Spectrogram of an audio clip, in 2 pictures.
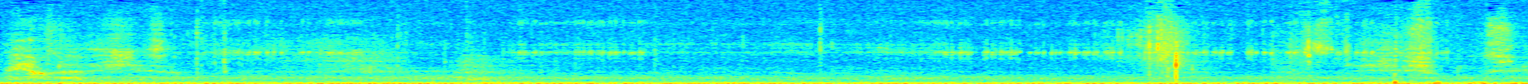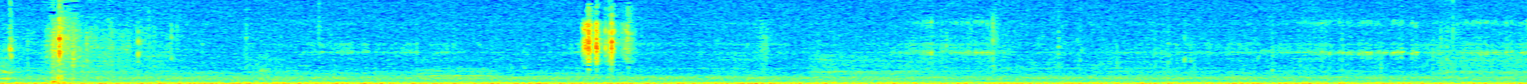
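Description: A steady low outdoor rumble with faint low voices and three sharp clicks, about six, eight and ten and a half seconds in; the last click is the loudest.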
